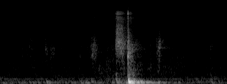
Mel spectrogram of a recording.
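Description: A child popping up on a surfboard: a faint scuff, then one loud thump a little over a second in as his feet land on the board.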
